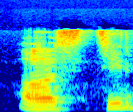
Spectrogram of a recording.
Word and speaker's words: hostile: Alors attention, le mot hostile, il commence par un H qui est évidemment muet. Donc hostile, première syllabe os, H, O, S. Le son O s'obtient avec un O. Deuxième syllabe ti, TI. Dernière syllabe le, LE. La seule difficulté, c'est ce H muet auquel il faut absolument penser.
